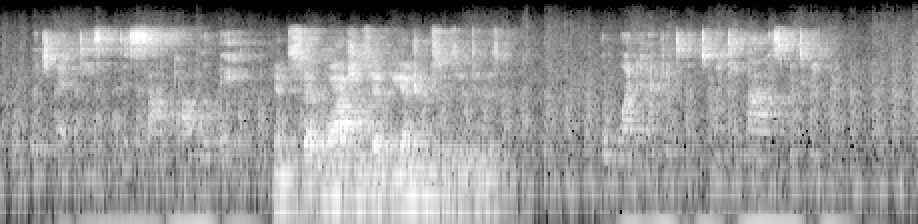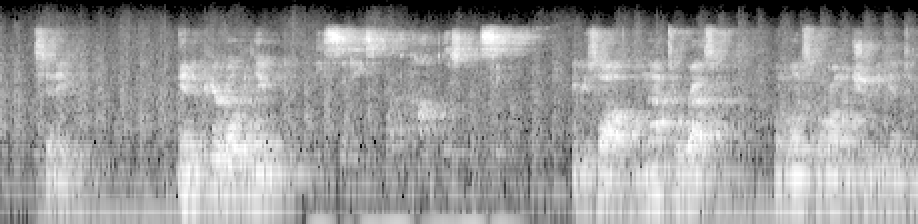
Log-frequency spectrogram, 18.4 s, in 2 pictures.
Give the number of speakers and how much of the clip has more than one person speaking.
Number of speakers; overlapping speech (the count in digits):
2, no overlap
